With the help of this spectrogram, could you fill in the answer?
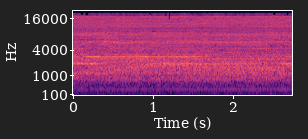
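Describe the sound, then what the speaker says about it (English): A 2-in-1 pet hair vacuum trimmer runs with its suction switched on, producing a loud, steady whooshing motor drone that holds constant through the whole stretch, with no talking. "Now with the vacuum."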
